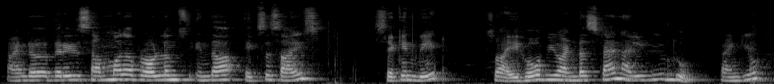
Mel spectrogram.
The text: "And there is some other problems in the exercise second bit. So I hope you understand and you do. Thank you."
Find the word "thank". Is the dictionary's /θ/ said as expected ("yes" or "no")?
no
